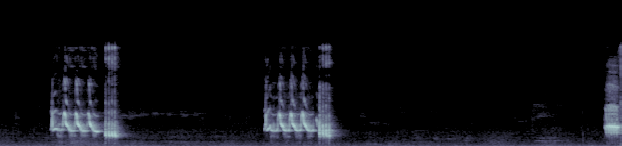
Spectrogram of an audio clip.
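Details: Asian pied starling, a tame bird, gives two buzzy, rattling chatter phrases about two seconds apart. Each ends in a harsher squawk. A short sharp note follows near the end in a quiet room.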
